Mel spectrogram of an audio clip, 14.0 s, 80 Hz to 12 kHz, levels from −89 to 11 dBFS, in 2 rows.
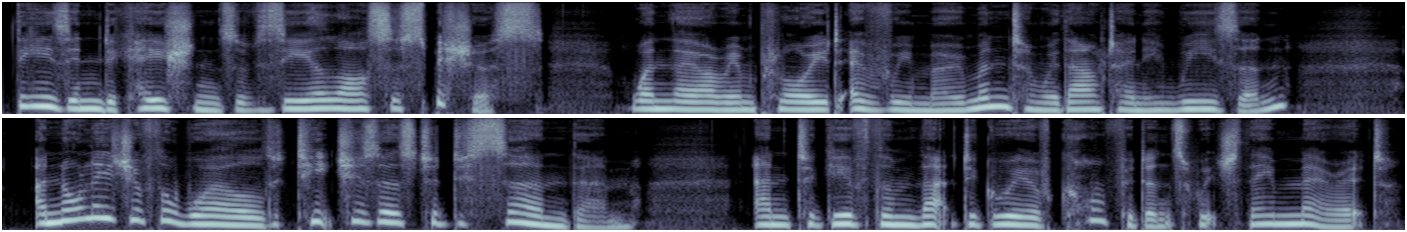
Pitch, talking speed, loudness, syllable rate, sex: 200 Hz, 160 wpm, -19 LUFS, 5.0 syllables/s, female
